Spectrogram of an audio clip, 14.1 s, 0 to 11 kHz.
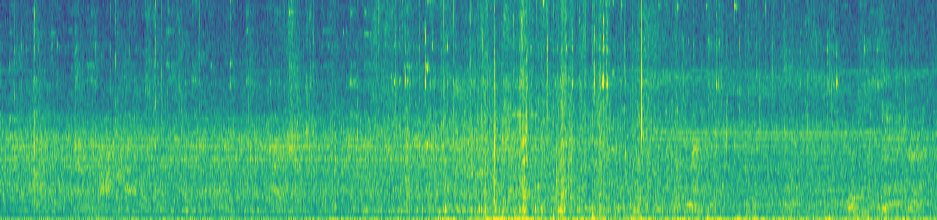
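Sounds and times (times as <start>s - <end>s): steady low hum: 0.0s - 14.0s
horse hoofbeats on soft dirt: 0.1s - 14.0s.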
